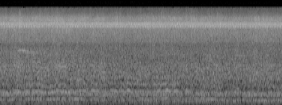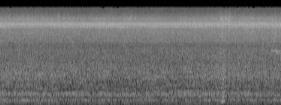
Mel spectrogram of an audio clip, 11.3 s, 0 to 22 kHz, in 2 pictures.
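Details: A 2017 honey bee nuc humming on 19 September 2018: a continuous, level buzzing murmur of many bees with low and mid tones layered together, and a brief sharper buzz near the end.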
